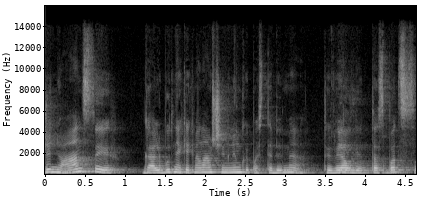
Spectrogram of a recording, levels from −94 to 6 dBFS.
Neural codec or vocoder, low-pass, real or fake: none; 14.4 kHz; real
